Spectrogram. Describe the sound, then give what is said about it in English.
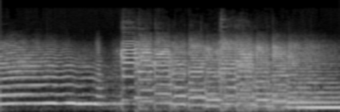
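A distorted electric guitar plays a a guitarist's lead line. It holds one note, then plays a quick pentatonic run with every note picked separately instead of using pull-offs, ending on a lower sustained note. It stays loud throughout, with no talking. “Now, if I play it all with pick strokes, it sounds like this.”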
